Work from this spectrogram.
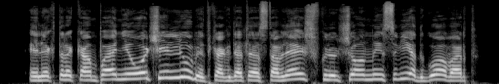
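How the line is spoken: Shouted over shoulder. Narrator (Russian): крикнула она через плечо

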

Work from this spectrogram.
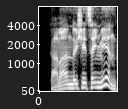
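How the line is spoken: Shout. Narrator (Russian): крикнул Линчун

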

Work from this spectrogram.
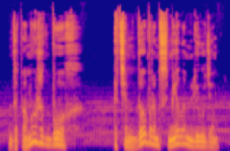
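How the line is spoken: Tender sighing speech. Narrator (Russian): Она вздохнула, нежно промолвила

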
